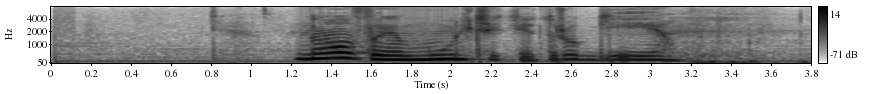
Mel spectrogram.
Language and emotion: Russian, neutral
